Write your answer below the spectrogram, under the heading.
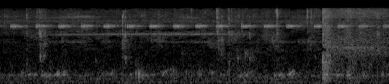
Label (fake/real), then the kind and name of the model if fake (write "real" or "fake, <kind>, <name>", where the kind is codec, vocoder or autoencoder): real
